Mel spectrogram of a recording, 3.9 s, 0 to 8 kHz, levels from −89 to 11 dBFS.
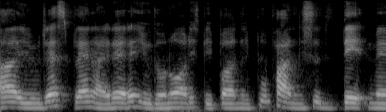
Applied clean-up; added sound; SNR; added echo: neural mask model DeepFilterNet 3.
